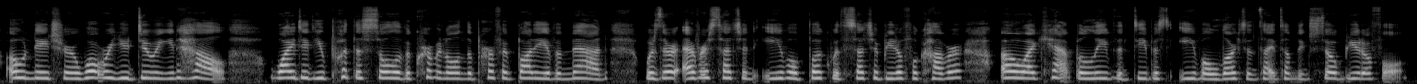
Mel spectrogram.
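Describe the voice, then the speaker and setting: A woman's voice: high voice, little pitch movement, normal speed. A woman reading a play aloud and voicing Juliet, a passionate young bride torn by grief, in an emotional, declamatory manner. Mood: anguished. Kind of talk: dramatic reading of a modernized play.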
